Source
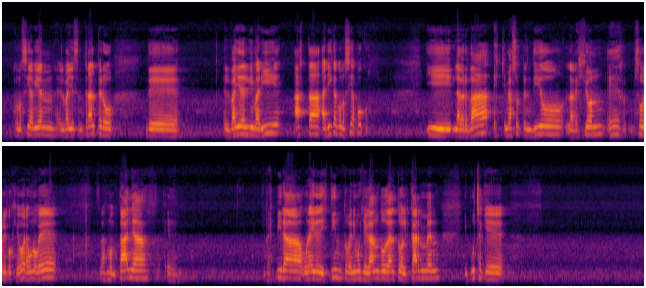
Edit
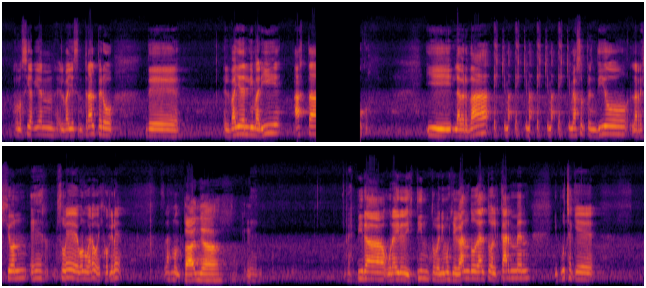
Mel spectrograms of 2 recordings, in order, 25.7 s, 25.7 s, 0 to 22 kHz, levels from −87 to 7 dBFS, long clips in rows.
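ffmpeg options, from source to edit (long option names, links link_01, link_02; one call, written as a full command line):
ffmpeg -i in.wav -filter_complex "[0:a]asplit=13[link_01][link_02][link_03][link_04][link_05][link_06][link_07][link_08][link_09][link_10][link_11][link_12][link_13];[link_01]atrim=end=0.59,asetpts=PTS-STARTPTS,afade=type=out:start_time=0.586:duration=0.004:curve=hsin:silence=0.223872[link_14];[link_02]atrim=start=0.59:end=6.28,asetpts=PTS-STARTPTS,afade=type=in:duration=0.4:silence=0.223872,afade=type=out:start_time=5.686:duration=0.004:curve=hsin[link_15];[link_03]atrim=start=6.28:end=7.17,asetpts=PTS-STARTPTS,volume=0[link_16];[link_04]atrim=start=7.17:end=10.122,asetpts=PTS-STARTPTS,afade=type=in:duration=0.004:curve=hsin[link_17];[link_05]atrim=start=9.688:end=10.122[link_18];[link_06]atrim=start=9.688:end=10.122[link_19];[link_07]atrim=start=9.688:end=12.832[link_20];[link_08]atrim=start=12.828:end=13.812,asetpts=PTS-STARTPTS,areverse[link_21];[link_09]atrim=start=13.808:end=15.194[link_22];[link_10]atrim=start=15.19:end=16.2,asetpts=PTS-STARTPTS,asetrate=33516,aresample=44100[link_23];[link_11]atrim=start=16.196:end=18.294[link_24];[link_12]atrim=start=18.29:end=20.23,asetpts=PTS-STARTPTS,asetrate=40131,aresample=44100,atrim=end_sample=94015,asetpts=PTS-STARTPTS[link_25];[link_13]atrim=start=20.226[link_26];[link_14][link_15][link_16][link_17]concat=n=4:v=0:a=1[link_27];[link_27][link_18]acrossfade=duration=0.004:curve1=hsin:curve2=hsin[link_28];[link_28][link_19]acrossfade=duration=0.004:curve1=hsin:curve2=hsin[link_29];[link_29][link_20]acrossfade=duration=0.004:curve1=hsin:curve2=hsin[link_30];[link_30][link_21]acrossfade=duration=0.004:curve1=hsin:curve2=hsin[link_31];[link_31][link_22]acrossfade=duration=0.004:curve1=hsin:curve2=hsin[link_32];[link_32][link_23]acrossfade=duration=0.004:curve1=hsin:curve2=hsin[link_33];[link_33][link_24]acrossfade=duration=0.004:curve1=hsin:curve2=hsin[link_34];[link_34][link_25]acrossfade=duration=0.004:curve1=hsin:curve2=hsin[link_35];[link_35][link_26]acrossfade=duration=0.004:curve1=hsin:curve2=hsin" out.wav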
